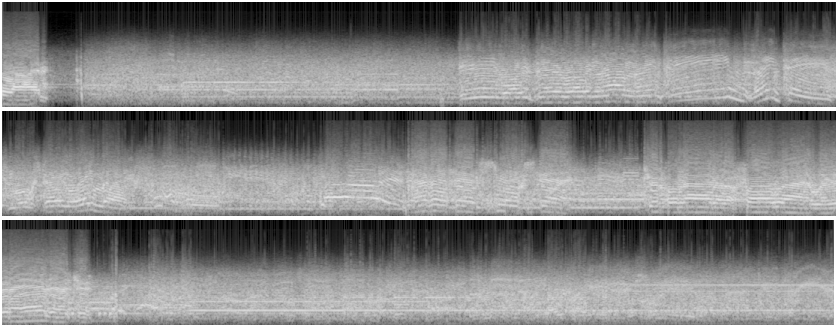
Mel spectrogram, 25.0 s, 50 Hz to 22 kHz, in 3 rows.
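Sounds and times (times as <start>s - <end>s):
garbled radio voices: 0.0s - 2.9s, 4.3s - 25.0s
radio static hiss: 0.0s - 3.6s, 4.4s - 11.2s, 12.1s - 17.9s, 19.2s - 25.0s.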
